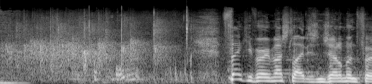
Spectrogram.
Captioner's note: applause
